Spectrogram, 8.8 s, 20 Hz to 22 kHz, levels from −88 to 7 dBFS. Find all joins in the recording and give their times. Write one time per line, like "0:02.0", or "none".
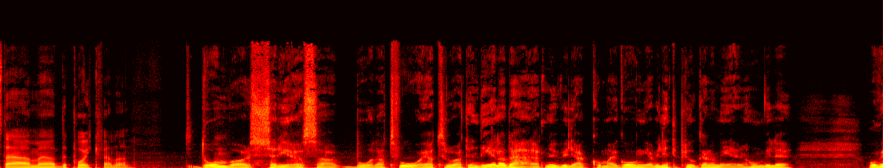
0:01.6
